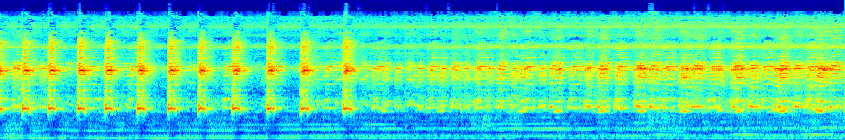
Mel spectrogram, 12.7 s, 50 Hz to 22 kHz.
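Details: Frog chorus in Ocean Springs, Mississippi, 2016: a loud, regular series of sharp clicking calls, about two per second, for five seconds over a dense, steady trilling chorus, which then carries on alone with overlapping callers.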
